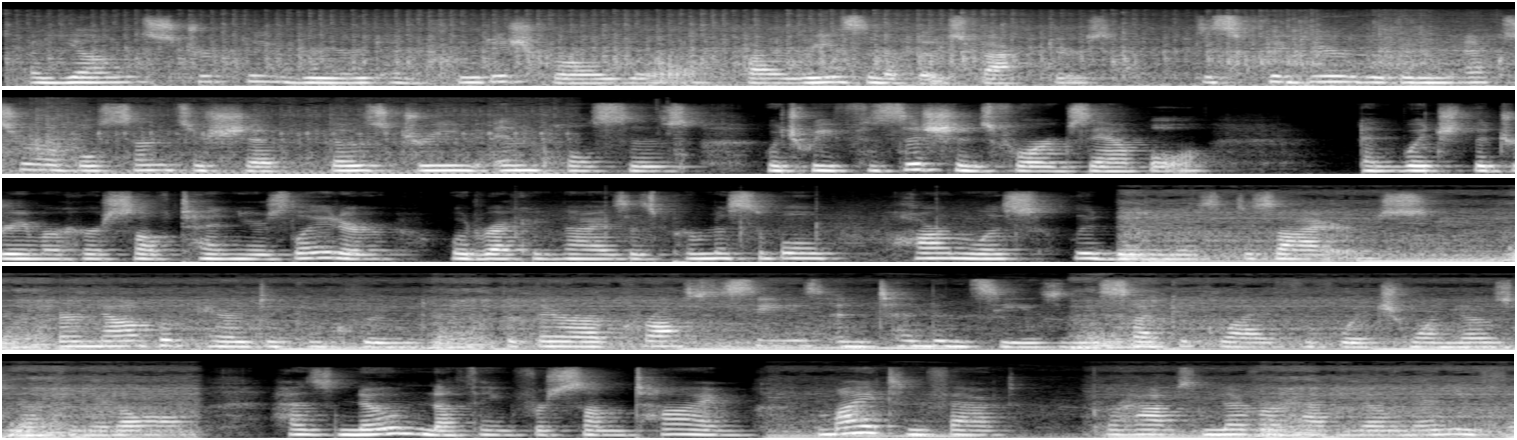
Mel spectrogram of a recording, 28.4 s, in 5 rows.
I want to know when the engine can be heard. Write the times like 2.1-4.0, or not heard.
0.0-8.2, 15.5-23.4, 25.5-28.3.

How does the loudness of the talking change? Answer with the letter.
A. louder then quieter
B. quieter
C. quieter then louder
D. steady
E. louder
D.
